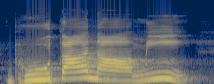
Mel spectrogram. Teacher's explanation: भू की मात्रा दीर्घ करनी है, ता दीर्घ करना है। भूता नामी, मी दीर्घ रखना है, ना भी दीर्घ।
